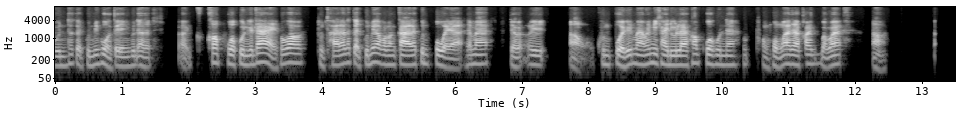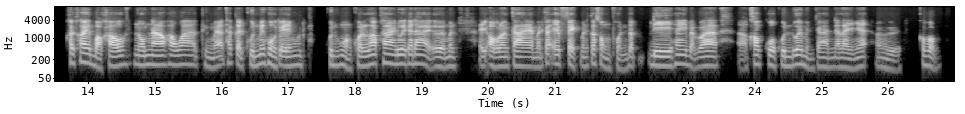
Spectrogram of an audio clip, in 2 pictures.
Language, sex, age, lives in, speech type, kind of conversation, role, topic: Thai, male, 40-44, Thailand, conversation, unstructured, none, คุณชอบออกกำลังกายแบบไหนมากที่สุด?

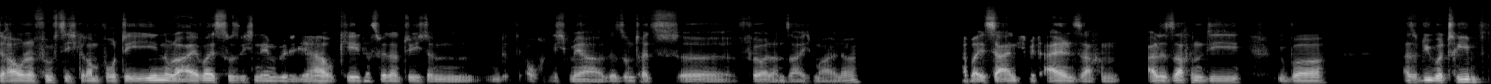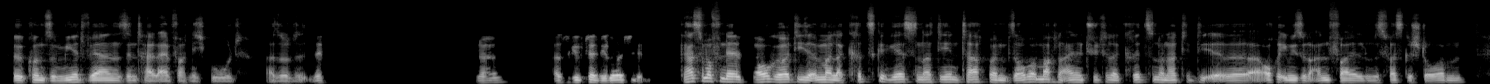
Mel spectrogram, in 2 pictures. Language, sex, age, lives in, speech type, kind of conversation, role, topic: German, male, 35-39, Germany, conversation, unstructured, none, Wie stehst du zu einer veganen Ernährung?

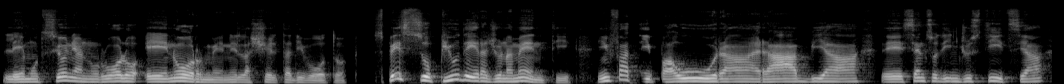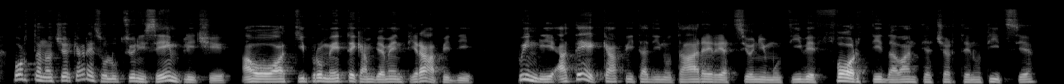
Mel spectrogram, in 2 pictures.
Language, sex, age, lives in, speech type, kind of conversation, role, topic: Italian, male, 25-29, Italy, read, expert-assistant, expert, Perché persone simili votano in modo diverso?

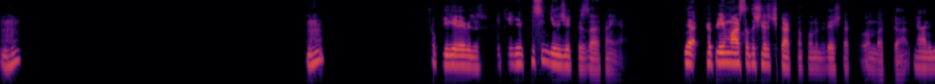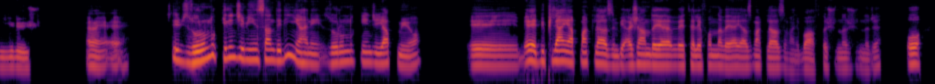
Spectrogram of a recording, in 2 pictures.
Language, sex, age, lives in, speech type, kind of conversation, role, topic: Turkish, male, 40-44, Netherlands, conversation, unstructured, none, Sağlıklı bir yaşam için egzersiz yapmamak ne gibi riskler yaratır?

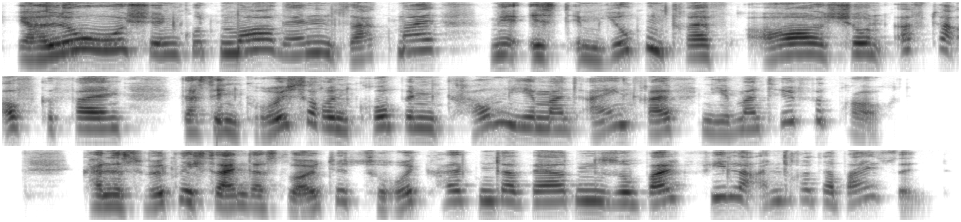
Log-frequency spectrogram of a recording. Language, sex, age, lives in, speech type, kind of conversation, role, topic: German, female, 55-59, United States, read, expert-assistant, asker, Warum helfen Menschen in Gruppen oft nicht sofort?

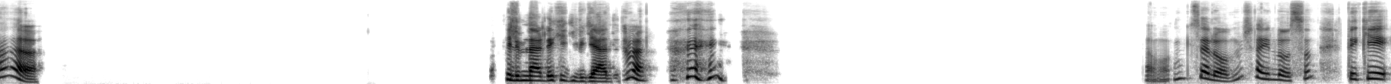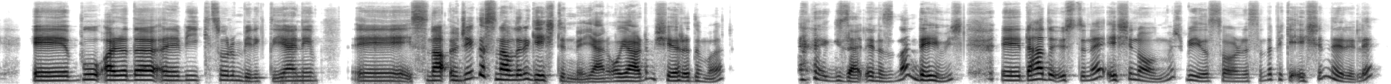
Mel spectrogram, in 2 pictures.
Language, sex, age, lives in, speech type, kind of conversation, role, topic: Turkish, female, 40-44, Portugal, conversation, podcast, host, Bir kararının beklemediğin sonuçlar doğurduğu bir anını anlatır mısın?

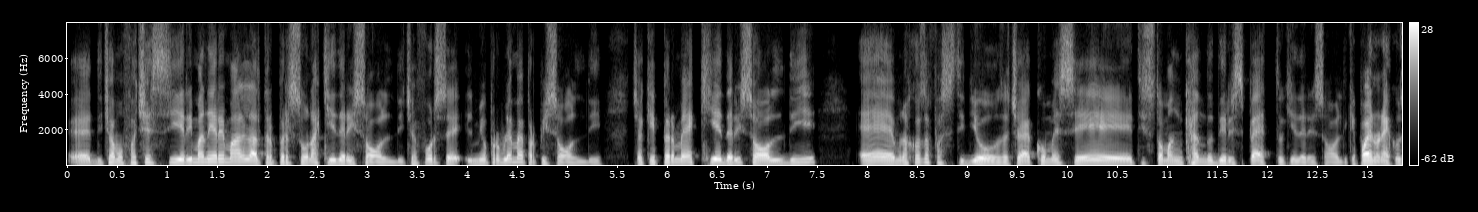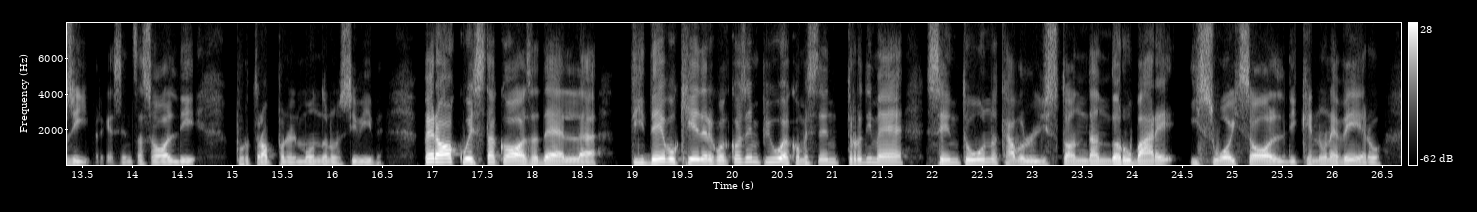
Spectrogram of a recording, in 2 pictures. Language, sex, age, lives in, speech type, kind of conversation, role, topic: Italian, male, 25-29, Italy, conversation, advice, user, Come descriveresti la sindrome dell’impostore che provi prima di una promozione?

